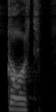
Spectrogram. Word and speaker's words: Garth: Um, by the way, I believe that is how you are to pronounce it. It's not Garth, it's Gerth.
